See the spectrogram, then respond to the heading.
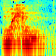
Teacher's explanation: alors avec le hach guttural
